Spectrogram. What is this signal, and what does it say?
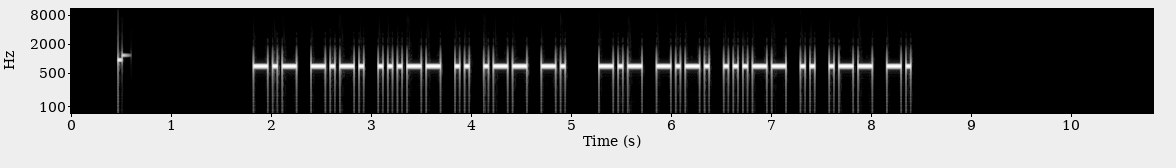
Morse code, heard as a keyed tone, about 25 wpm, 700 Hz. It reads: KC3IWN KC3IWN
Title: USA Call Signs Repeated 2x 25wpm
